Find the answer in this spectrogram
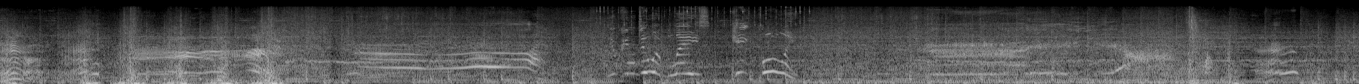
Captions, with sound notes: [grunting] [grunting] You can do it Blaze, keep pulling! [grunting]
